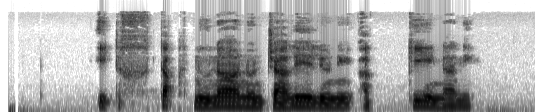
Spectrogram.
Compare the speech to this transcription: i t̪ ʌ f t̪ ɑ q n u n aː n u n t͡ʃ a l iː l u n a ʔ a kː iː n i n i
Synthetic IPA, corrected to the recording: i t̪ ʌ χ t̪ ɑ q n u n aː n u n t͡ʃ a l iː l u n i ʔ a kː iː n a n i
